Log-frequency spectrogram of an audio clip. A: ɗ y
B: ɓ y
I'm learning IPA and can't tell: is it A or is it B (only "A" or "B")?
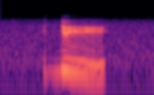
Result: A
